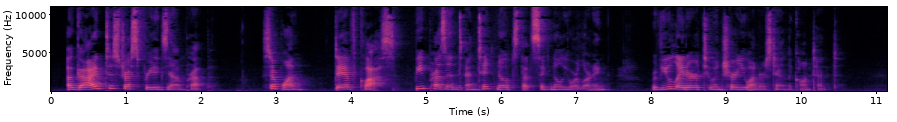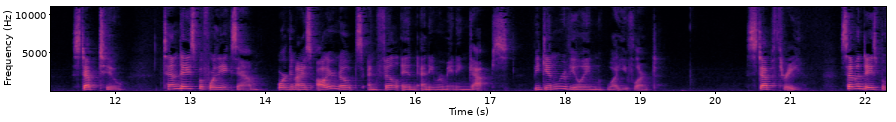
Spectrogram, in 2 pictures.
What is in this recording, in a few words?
Voiceover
